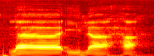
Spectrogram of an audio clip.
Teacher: huruf H-nya. La ilaha, H-nya itu. Jangan sampai ditashilkan, kurang jelas gitu ya.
